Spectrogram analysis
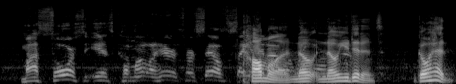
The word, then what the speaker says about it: Kamala: I'm just trying to correct the pronunciation. Okay, Kamala Harris.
